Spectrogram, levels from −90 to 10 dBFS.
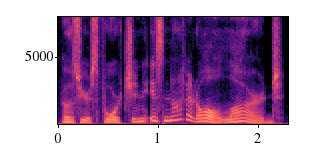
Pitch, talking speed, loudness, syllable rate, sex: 205 Hz, 180 wpm, -15 LUFS, 5.0 syllables/s, female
